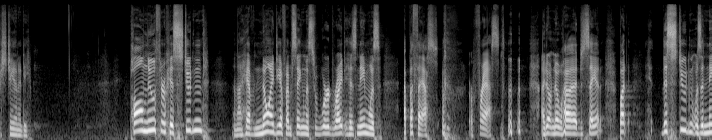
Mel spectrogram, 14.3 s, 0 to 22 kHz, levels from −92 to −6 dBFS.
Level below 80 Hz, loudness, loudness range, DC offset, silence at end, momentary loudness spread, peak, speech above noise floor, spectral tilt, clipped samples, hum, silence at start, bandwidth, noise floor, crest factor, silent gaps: -48 dBFS; -21 LUFS; 5 LU; under 0.1%; 0 s; 14 LU; -6 dBFS; 45 dB; -4.5 dB/octave; under 0.1%; none; 0 s; 19.5 kHz; -65 dBFS; 16 dB; none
